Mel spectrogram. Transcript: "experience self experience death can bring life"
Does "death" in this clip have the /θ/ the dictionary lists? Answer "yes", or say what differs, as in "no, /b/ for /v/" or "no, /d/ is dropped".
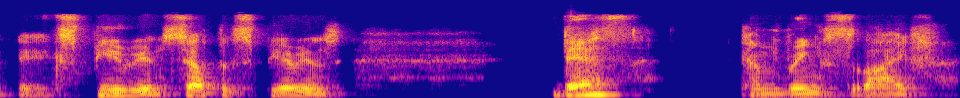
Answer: yes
